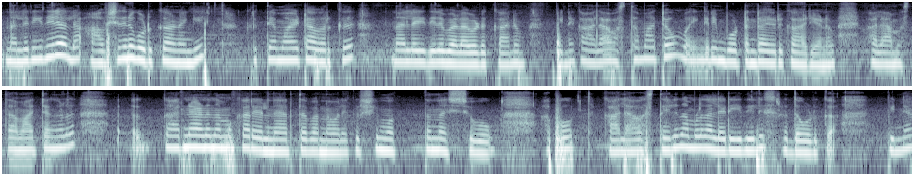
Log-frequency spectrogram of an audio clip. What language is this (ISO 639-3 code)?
mal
